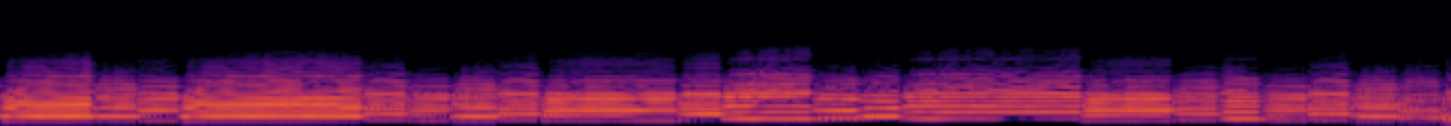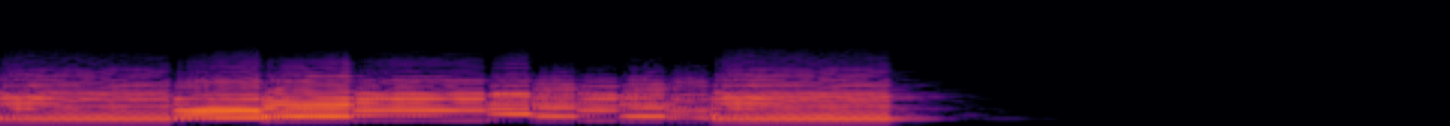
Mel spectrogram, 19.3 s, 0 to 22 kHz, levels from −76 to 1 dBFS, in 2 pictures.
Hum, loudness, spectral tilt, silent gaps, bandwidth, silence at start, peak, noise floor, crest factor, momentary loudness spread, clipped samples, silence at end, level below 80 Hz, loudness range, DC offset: none; -31 LUFS; -9 dB/octave; none; 6.2 kHz; 0 s; -16 dBFS; under -90 dBFS; 16 dB; 6 LU; under 0.1%; 3.4 s; -70 dBFS; 5 LU; under 0.1%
